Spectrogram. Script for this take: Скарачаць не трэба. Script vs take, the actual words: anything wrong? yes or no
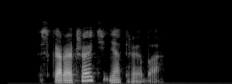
no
